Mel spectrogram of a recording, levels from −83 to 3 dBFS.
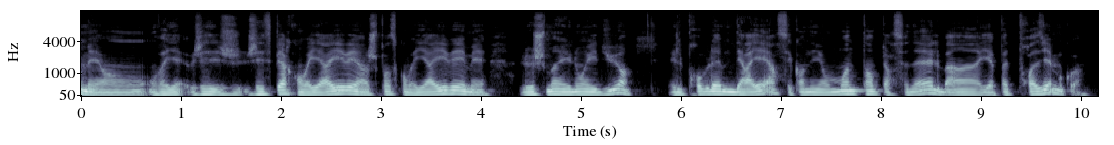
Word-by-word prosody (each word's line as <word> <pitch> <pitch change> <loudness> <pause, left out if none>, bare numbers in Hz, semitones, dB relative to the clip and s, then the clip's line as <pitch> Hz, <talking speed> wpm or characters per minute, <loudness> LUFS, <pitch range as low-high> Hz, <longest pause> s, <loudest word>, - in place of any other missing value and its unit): mais 100 -8 +3
on 85 -2 -3
on - - -2
va 95 0 +1
y 100 - +3
a - - -3
j'ai 105 +1 +1
j'espère 95 +7 -2
qu'on 105 - -2
va 95 - +1
y 95 - +2
arriver 125 +6 +3
hein, 100 -4 +1
je 95 -3 -8
pense 110 +1 -4
qu'on 105 -1 -5
va 95 - -2
y 95 - 0
arriver, 130 +5 +3
mais 85 -5 -2 0.3
le 100 +1 +1
chemin 110 +4 +1
est 105 0 +4
long 105 0 +3
et 100 -1 +3
dur. 130 +6 -1 0.4
Et 100 - -5
le 100 - +1
problème 110 +2 +3
derrière, 105 +7 +1
c'est - - -10
qu'en 100 -1 -2
ayant 100 -1 0
moins 115 +5 +3
de 125 - -1
temps 120 -2 0
personnel, 105 - -3
ben 100 +1 -2
il 85 - -5
y 90 - -1
a - - -3
pas 100 - -5
de 90 - -14
3e, 130 +5 0
quoi. 85 - -14
100 Hz, 265 wpm, -19 LUFS, 95-115 Hz, 0.4 s, est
